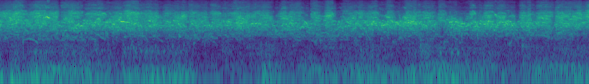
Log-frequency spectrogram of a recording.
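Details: Aviary budgerigars chirping and singing together; dense high-pitched twitter with a few clear whistled chirps rising above the continuous colony chatter.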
